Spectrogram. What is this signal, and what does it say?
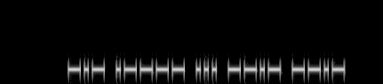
Morse code, heard as a keyed tone, about 30 wpm, 700 Hz. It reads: K1SQQ
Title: USA Call Signs - 5 Characters - Repeated 3x - 30wpm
